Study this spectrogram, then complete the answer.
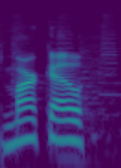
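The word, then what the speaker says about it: Marko: Just to catch everybody up, the main character's name is Mark, which in Esperanto is pronounced Marco,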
